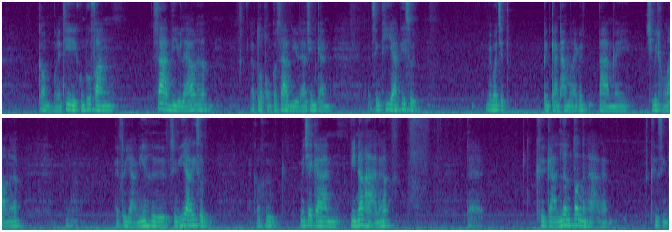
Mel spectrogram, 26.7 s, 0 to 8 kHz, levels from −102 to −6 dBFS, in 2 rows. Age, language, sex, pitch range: 20-39, Thai, male, 80-125 Hz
